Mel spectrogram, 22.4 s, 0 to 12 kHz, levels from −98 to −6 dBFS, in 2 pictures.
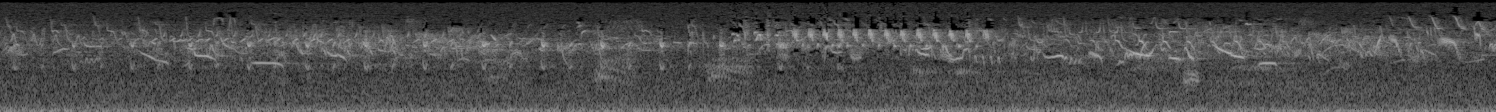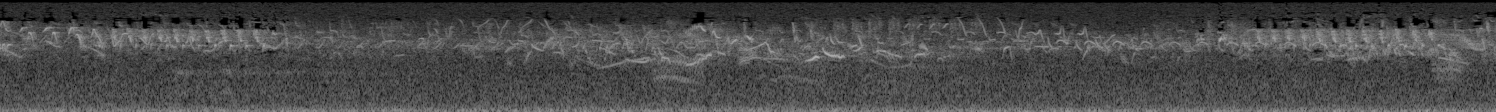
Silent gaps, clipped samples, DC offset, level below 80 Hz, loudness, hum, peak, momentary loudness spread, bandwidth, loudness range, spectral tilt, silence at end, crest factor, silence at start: none; under 0.1%; under 0.1%; -54 dBFS; -38 LUFS; none; -20 dBFS; 9 LU; 11.5 kHz; 5 LU; -1 dB/octave; 0 s; 20 dB; 0 s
